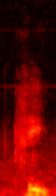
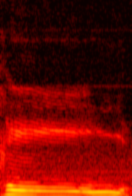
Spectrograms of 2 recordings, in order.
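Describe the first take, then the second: First: The word is said at normal speed. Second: The word is said very slowly, sound by sound.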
